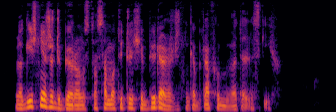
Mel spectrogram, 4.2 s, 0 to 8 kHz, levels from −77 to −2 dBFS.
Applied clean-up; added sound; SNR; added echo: none; none; none; none.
